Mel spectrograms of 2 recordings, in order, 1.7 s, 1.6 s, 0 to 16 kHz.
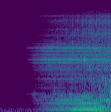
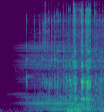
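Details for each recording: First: Washing machine belt drive after spraying Hi-Gear HG5505 belt conditioner to cure crunching and squeaking at start-up: drum spins with a smooth low hum, knocking and crunching gone. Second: Washing machine drive belt over 10 years old: dry crunching creak only at start-up at low drum speed, both directions; fixed by spraying belt conditioner-tensioner.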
